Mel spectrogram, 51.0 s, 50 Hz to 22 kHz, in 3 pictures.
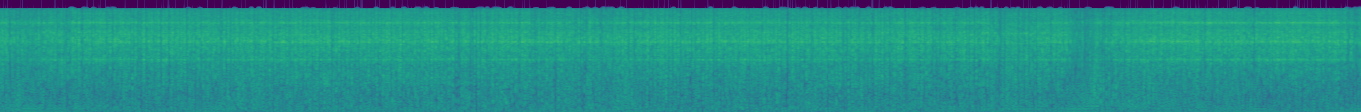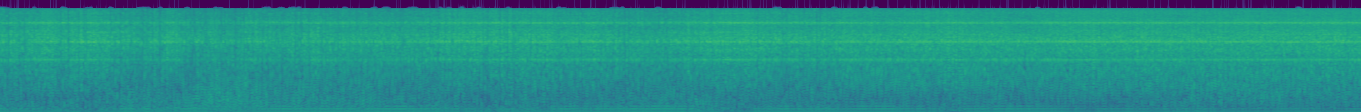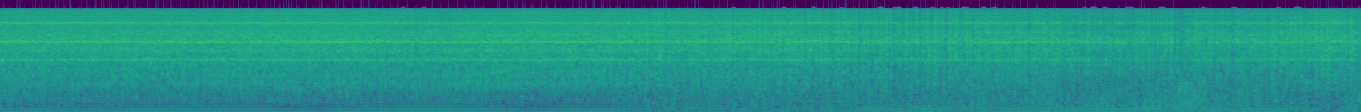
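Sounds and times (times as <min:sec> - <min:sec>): rc helicopter rotor and motor: 0:13.0 - 0:51.0.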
